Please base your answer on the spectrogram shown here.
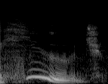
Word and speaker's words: huge: We've had a huge, se pronuncia como Hugh Grant, huge is the most common way of saying enormous, gigantic, very big.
